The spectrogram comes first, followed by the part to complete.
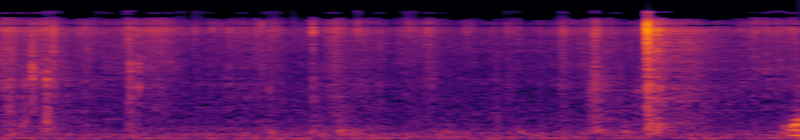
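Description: Plastic sausage pouch and disposable plastic gloves crinkling and rustling as the package is handled on a stainless steel chamber floor, with scattered light ticks and one sharp tap a little after three seconds in.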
